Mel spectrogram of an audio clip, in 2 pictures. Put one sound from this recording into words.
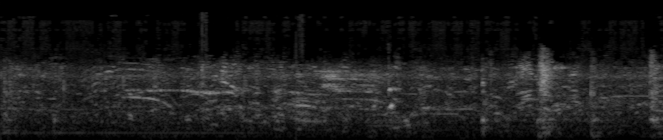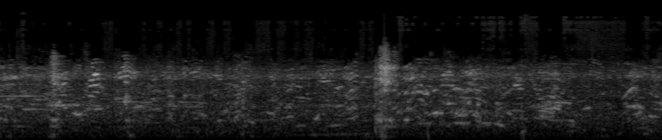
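A crowd of young men chatter and shout outdoors.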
